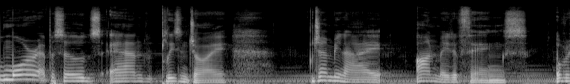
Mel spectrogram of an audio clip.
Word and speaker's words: Jambinai: So if you could please, how do you pronounce your names like correctly? Because I know nothing about Korean. Jambinai. Jambinai.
